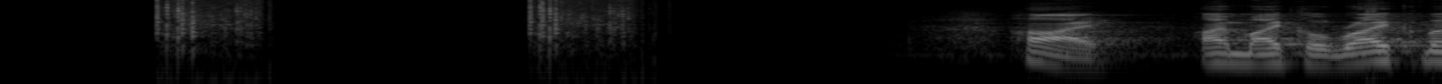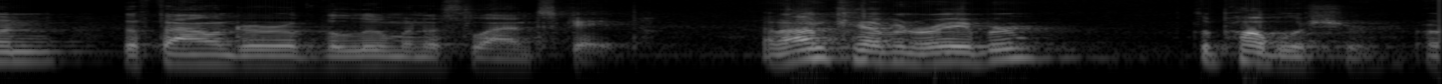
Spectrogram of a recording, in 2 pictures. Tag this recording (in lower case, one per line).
speech
single-lens reflex camera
